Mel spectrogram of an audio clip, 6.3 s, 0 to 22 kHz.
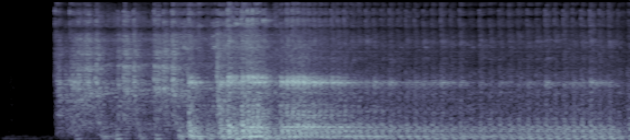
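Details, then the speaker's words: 1996 Honda FourTrax 300EX ATV with airbox disconnected, after fixing the no-start: cranks, catches, revs briefly, then sags into an uneven, lumpy idle that won't settle; owner suspects the junk carb and missing airbox. "So, as you can tell, it does start up. Um, it does run, but it won't stay idling. Um, I definitely think that's because either our car is junk, but also because we don't have our airbox hooked up."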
